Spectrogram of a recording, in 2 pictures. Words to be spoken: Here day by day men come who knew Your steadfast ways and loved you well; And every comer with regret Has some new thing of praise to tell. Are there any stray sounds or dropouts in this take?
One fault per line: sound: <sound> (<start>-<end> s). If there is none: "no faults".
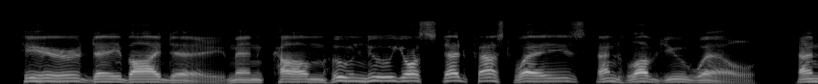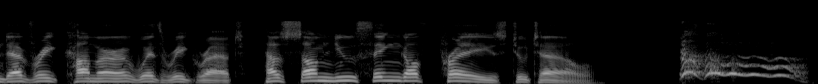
sound: bark (15.0-16.3 s)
